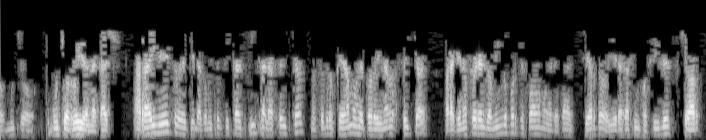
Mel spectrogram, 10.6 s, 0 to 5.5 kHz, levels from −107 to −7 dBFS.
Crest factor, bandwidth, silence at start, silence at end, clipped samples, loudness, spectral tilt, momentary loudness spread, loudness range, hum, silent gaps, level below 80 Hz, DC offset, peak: 20 dB; 3.1 kHz; 0 s; 0.15 s; under 0.1%; -23 LUFS; -11 dB/octave; 13 LU; 5 LU; none; none; -70 dBFS; under 0.1%; -4 dBFS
